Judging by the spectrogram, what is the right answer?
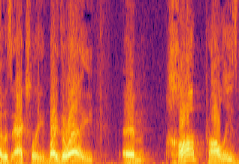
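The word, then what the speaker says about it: خ: It says that the letter kha represents a sound that's pronounced deep in the throat, probably could be close in a certain way. For ha, it has no equivalent in English.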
